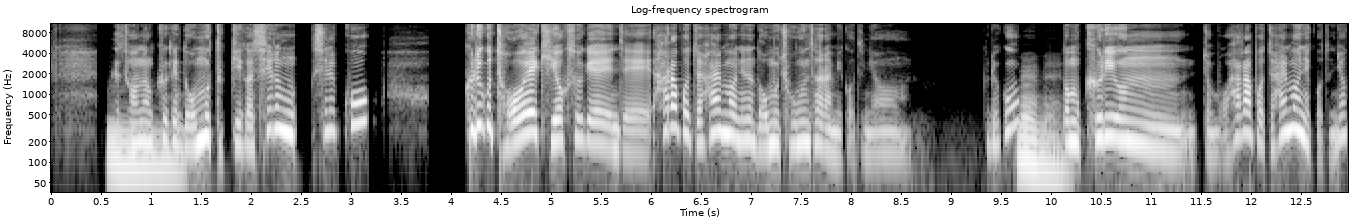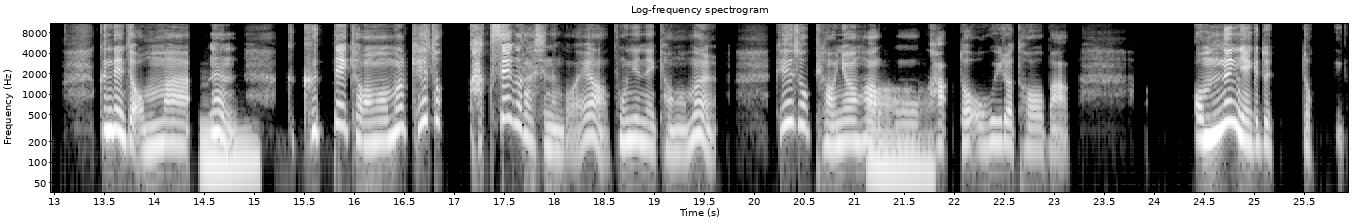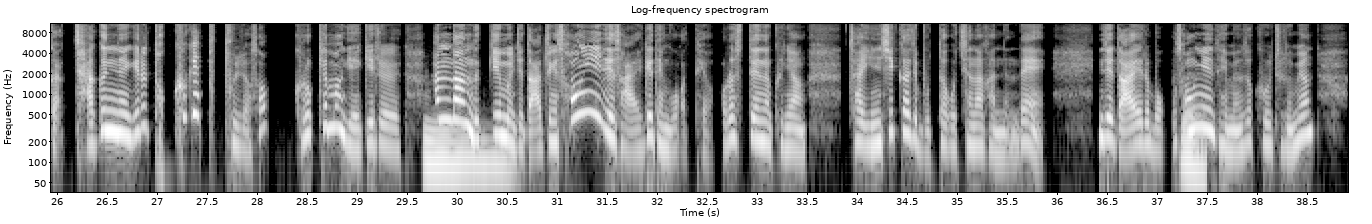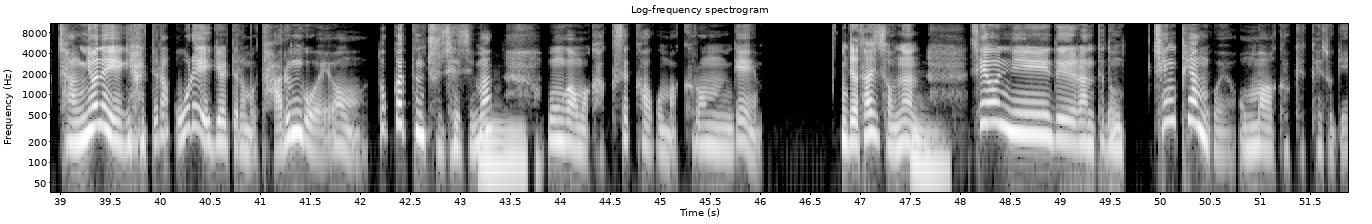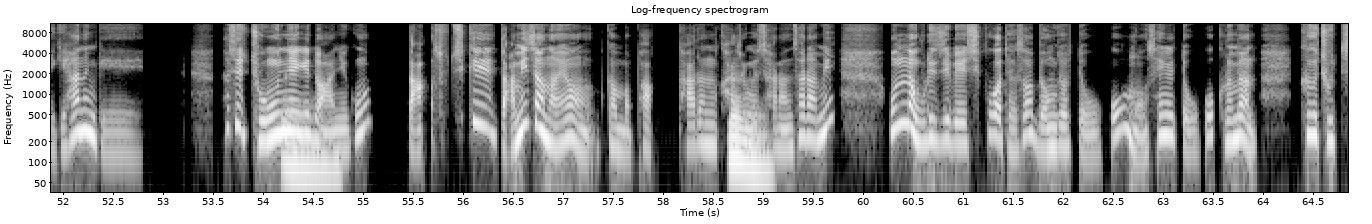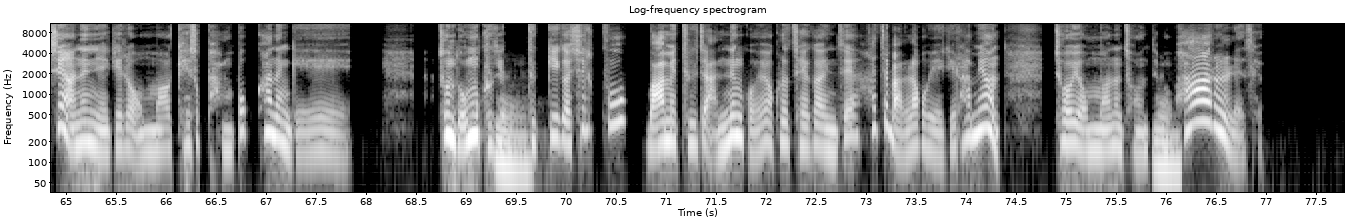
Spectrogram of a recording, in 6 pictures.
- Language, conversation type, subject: Korean, advice, 가족 간에 같은 의사소통 문제가 왜 계속 반복될까요?
- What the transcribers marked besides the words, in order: laughing while speaking: "얘기할 때랑"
